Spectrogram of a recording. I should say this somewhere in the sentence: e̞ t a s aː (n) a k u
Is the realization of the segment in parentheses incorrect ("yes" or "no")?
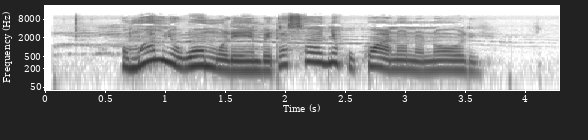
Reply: yes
